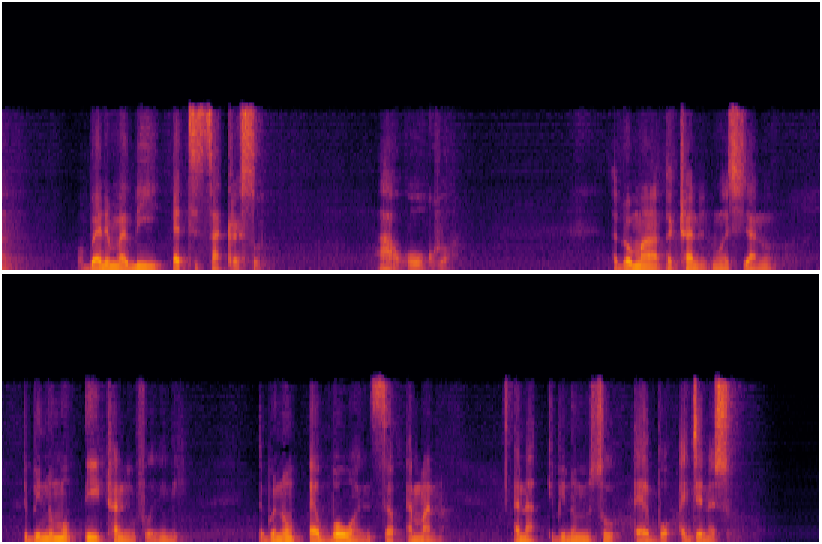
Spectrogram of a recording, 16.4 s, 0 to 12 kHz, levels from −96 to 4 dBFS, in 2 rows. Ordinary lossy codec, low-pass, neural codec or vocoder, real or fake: MP3, 48 kbps; 7.2 kHz; codec, 16 kHz, about 1 kbps, DyCAST, with the encoder's durations; fake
